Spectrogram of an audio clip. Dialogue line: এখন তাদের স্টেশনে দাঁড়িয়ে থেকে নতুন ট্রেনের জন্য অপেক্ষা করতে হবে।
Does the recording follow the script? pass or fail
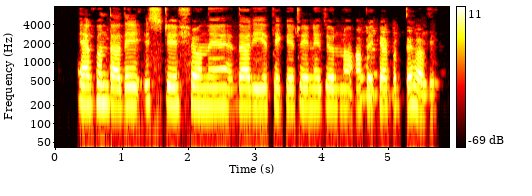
fail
